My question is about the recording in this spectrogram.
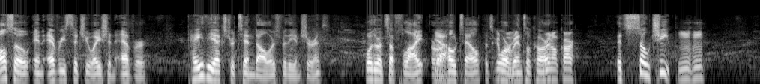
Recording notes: live at Sadies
